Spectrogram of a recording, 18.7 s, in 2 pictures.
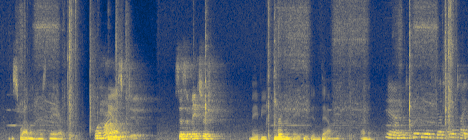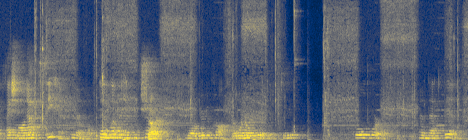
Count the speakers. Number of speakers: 5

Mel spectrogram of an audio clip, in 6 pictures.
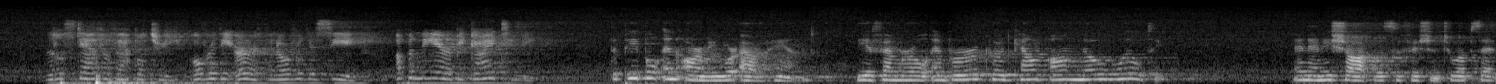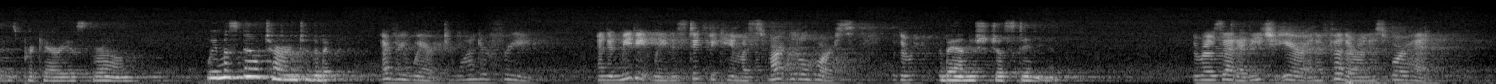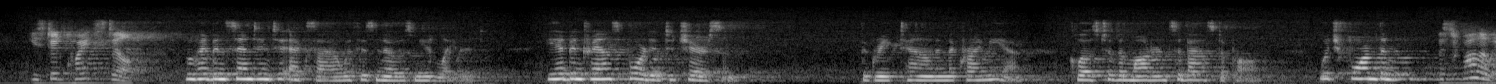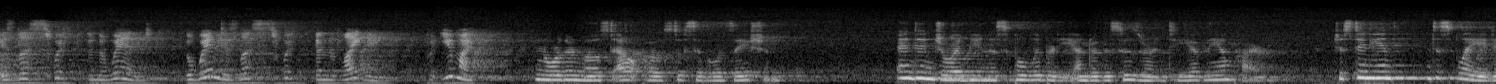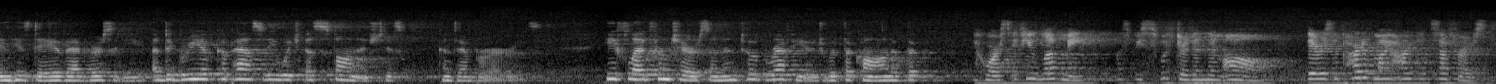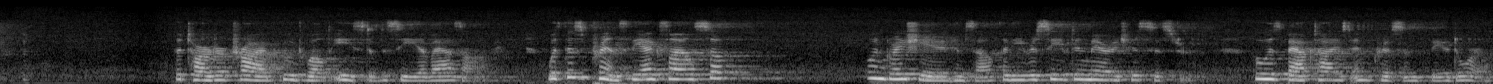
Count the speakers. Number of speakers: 2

